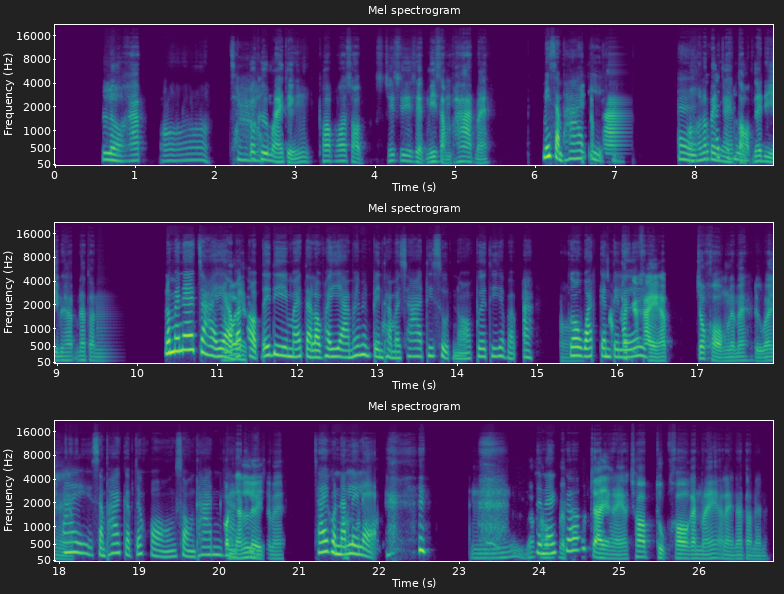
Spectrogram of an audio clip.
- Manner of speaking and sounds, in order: distorted speech; tapping; chuckle
- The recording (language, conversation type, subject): Thai, podcast, คุณได้เรียนรู้อะไรหนึ่งอย่างจากการเปลี่ยนงานครั้งล่าสุดของคุณ?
